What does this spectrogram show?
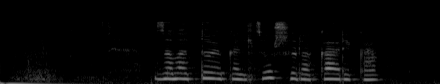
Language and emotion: Russian, neutral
